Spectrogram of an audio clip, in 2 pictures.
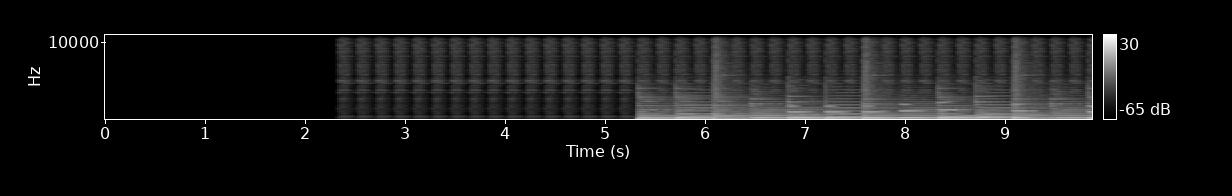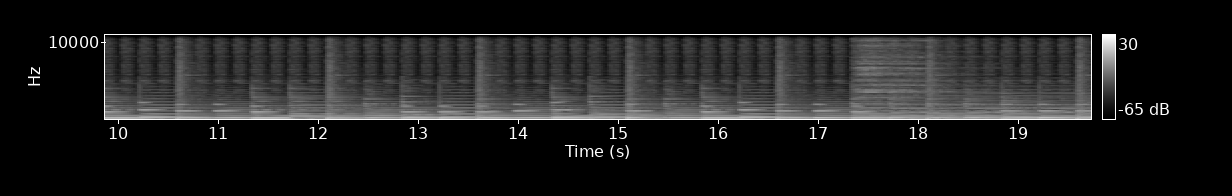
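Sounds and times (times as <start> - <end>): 
folk tune melody coded in Sonic Pi: 5.4 - 19.7.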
